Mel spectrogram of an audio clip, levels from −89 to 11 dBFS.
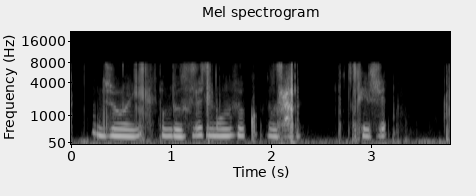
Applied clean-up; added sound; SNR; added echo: neural diffusion model UNIVERSE++.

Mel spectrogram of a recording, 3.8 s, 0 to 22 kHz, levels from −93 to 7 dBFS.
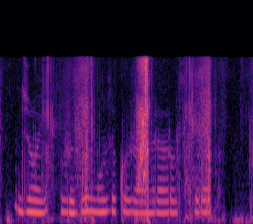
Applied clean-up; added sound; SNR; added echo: none; Zipper (clothing); -1 dB; none.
